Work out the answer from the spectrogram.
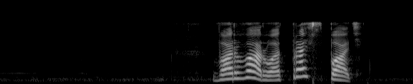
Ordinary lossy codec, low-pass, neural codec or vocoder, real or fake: none; 7.2 kHz; none; real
